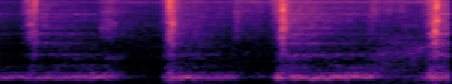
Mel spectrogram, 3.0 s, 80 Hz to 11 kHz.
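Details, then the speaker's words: 2001 Polaris Xplorer 250 4x4 two-stroke ATV with a seized top end, crankshaft turned by hand on the bench: gritty, grating rasp with sharp clicks from rough main bearings; rod bearing fine. "Then listen to that. That bearing's really rough, too."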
